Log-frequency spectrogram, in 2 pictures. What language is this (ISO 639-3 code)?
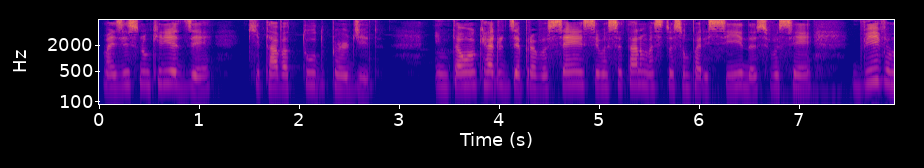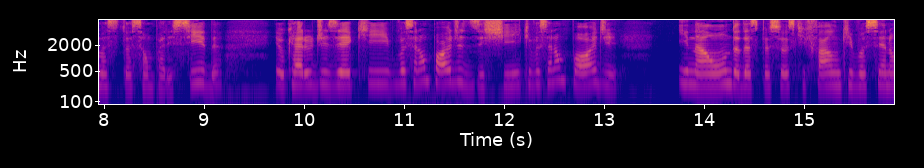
por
